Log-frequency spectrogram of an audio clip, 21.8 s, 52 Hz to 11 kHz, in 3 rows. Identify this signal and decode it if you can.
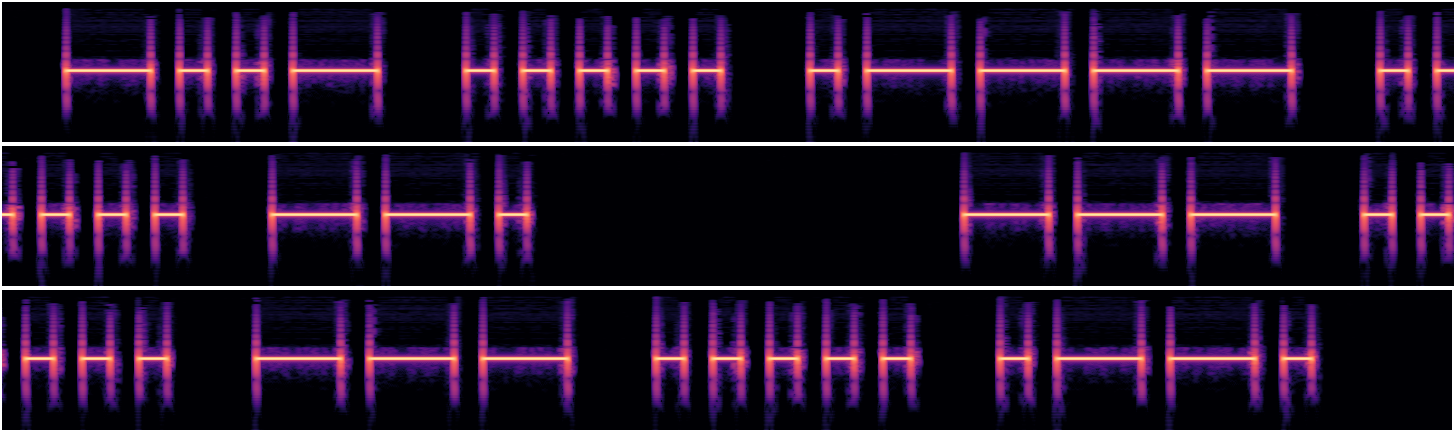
Morse code, heard as a keyed tone, about 8 wpm, 800 Hz. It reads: X515G O5O5P
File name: LEZIONI / 8 YJ45 / 8 YJ45 8wpm 3214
